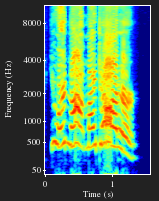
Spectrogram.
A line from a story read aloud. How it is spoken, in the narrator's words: Donna hollered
